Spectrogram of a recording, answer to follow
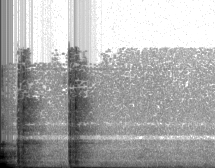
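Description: Two keystrokes on a computer keyboard, about half a second apart, with a low dull thud under them.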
